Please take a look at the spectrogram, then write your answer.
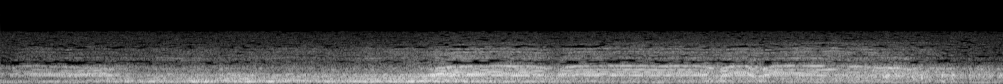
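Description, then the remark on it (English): A fast express train roars loudly and steadily on its way into Acme City, its low heavy roar continuous throughout, with a brief horn-like tonal wail rising over the clatter midway. “We find them now on a fast express train roaring into Acme City.”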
